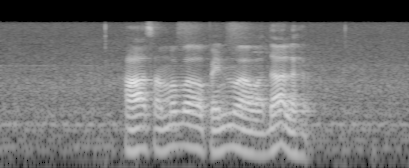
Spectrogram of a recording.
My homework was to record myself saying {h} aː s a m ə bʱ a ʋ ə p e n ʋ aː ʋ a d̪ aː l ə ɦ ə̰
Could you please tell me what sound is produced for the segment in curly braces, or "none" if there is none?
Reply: h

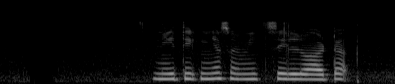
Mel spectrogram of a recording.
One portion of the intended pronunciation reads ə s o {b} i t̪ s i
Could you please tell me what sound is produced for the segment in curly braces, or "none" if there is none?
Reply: m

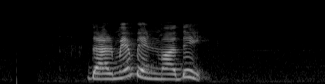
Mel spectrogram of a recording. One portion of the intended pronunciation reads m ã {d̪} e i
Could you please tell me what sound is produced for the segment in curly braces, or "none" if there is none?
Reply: d̪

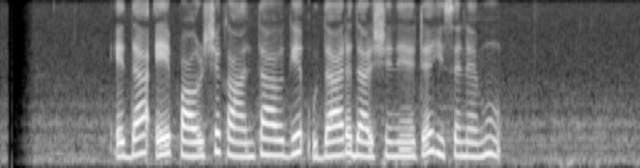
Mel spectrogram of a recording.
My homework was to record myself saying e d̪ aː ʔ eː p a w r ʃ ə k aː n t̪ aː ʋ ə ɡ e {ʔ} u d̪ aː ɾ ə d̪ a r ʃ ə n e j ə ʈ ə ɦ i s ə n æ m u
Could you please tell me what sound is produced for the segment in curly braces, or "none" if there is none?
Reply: ʔ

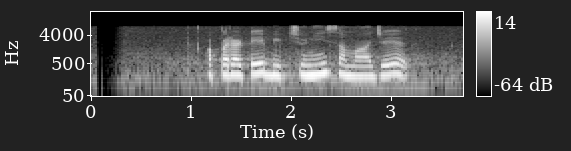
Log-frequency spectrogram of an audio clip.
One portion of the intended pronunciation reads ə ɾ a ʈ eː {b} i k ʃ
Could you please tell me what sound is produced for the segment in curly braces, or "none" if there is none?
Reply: b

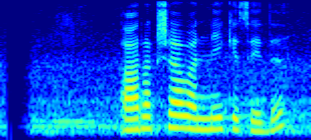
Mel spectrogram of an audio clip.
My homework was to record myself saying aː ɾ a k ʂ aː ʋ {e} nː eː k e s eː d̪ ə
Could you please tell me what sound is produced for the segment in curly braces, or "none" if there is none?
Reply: a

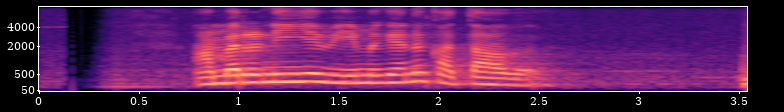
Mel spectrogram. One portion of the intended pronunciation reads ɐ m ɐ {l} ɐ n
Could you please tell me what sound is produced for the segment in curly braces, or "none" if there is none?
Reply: ɾ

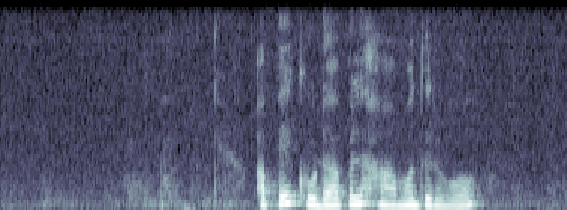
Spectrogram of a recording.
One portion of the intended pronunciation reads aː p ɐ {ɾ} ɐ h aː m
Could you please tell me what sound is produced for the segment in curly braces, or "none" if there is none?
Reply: l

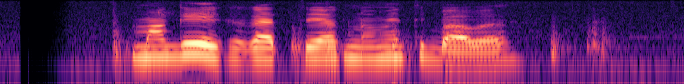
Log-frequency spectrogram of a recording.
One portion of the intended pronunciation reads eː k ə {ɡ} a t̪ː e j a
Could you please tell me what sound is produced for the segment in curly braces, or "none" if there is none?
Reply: ɡ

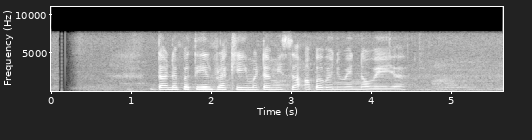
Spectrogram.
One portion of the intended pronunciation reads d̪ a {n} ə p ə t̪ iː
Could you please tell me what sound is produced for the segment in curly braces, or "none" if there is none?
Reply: n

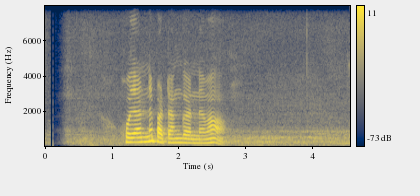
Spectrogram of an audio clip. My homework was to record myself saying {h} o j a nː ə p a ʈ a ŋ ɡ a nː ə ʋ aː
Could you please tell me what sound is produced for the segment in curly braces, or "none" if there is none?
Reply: h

